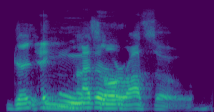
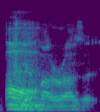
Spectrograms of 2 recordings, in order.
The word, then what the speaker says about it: Matarazzo: He's Gaten Matarazzo. – Matarazzo.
